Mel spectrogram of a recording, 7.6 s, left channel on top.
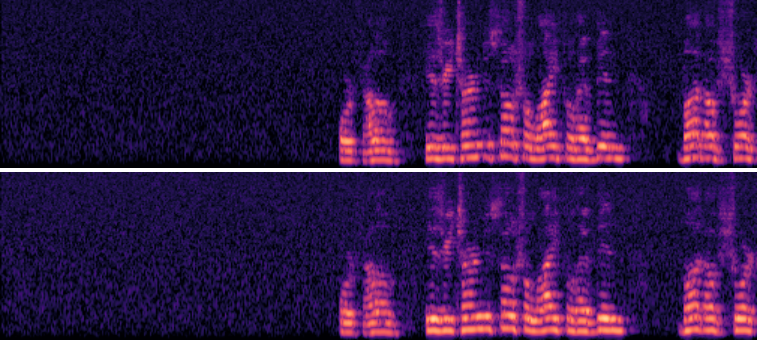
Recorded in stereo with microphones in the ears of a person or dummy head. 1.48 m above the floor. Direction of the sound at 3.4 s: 70° left (ahead or behind).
